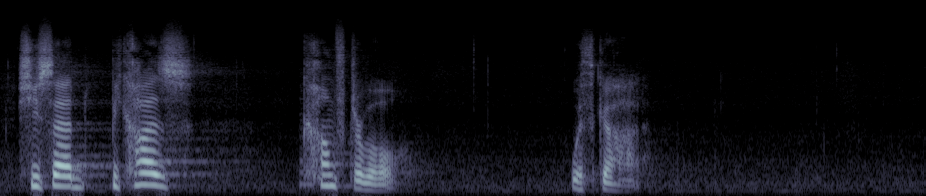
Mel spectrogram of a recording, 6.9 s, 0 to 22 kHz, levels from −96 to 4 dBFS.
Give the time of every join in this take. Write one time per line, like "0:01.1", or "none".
0:02.3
